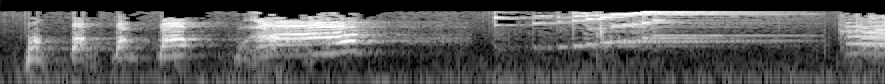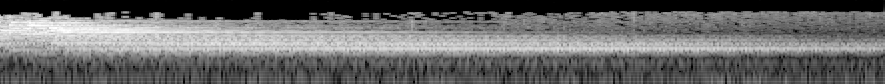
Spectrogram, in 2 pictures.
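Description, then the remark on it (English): The golden hen that laid the golden egg in the Jack and the Beanstalk story clucks in a quick run of short bursts and a squawk, followed by rising tones and then a long, sustained ringing chime that fades slowly. No one speaks. “So you really did have the hen that laid the golden egg after all.”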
